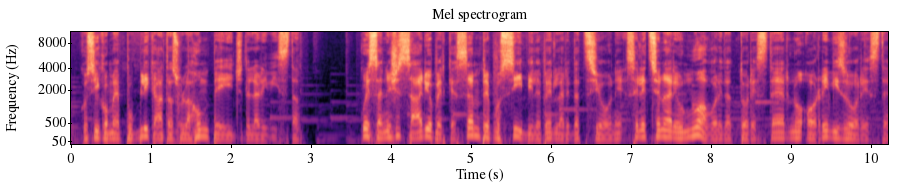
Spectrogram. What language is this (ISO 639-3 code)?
ita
